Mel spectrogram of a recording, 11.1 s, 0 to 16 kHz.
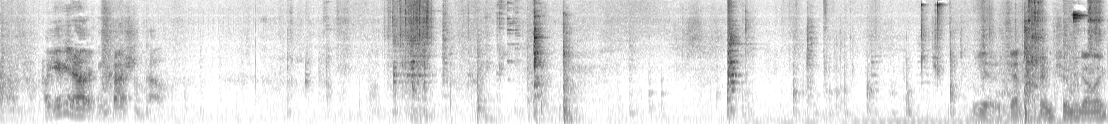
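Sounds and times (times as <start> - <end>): metal tools clinking: 8.7 - 11.0.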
